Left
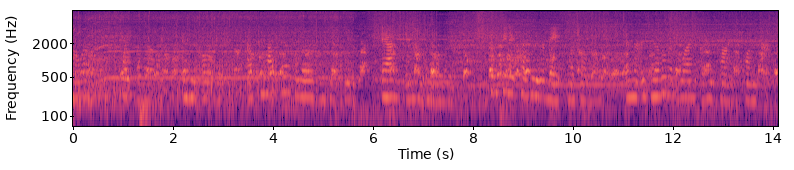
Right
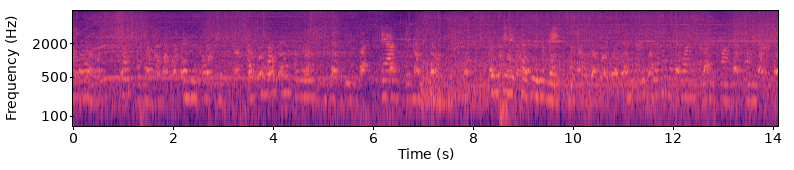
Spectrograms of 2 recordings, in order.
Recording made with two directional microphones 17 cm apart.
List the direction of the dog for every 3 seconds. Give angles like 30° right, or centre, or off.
40° right, 20° right, 20° left, 10° right, 40° right.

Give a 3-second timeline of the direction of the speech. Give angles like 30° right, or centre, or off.
30° left, 20° left, 10° left, 10° left, 20° left.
